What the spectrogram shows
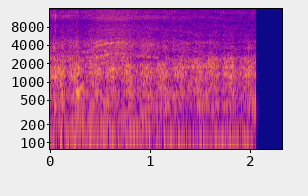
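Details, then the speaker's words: Yamaha Aerox scooter with rough engine noise, before repair: coarse gravelly roughness over a steady beat from the engine itself, not the drive; diagnosed as worn camshaft bearings, fixed by replacing them, after which it ran smooth. "nah suara ini masih tetap seperti ini ya teman-teman ya ini untuk meyakinkan bagi teman-teman pemula bahwa perusakan ini ada di bagian posisi mesin"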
